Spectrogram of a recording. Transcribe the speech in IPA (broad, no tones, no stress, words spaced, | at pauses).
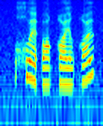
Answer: χʷɛʔɔ qʷelqʷɘ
